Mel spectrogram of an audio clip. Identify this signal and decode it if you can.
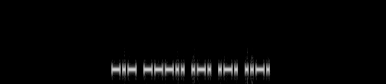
Morse code, heard as a keyed tone, about 46 wpm, 700 Hz. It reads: K8RRF
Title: USA Call Signs - 5 Characters - 3x Character Spacing - 45wpm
